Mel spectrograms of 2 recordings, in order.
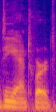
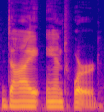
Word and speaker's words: Die Antwoord: The group's name, if pronounced as spelt by an English person, would probably sound something like Die Antwoord. Being an Afrikaans word, it is pronounced Die Antwoord, and that was Eminem's singular crime.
